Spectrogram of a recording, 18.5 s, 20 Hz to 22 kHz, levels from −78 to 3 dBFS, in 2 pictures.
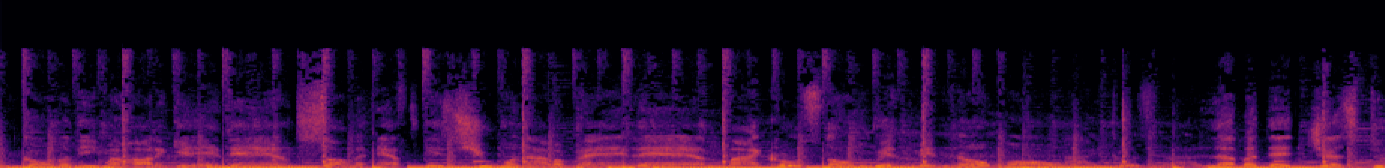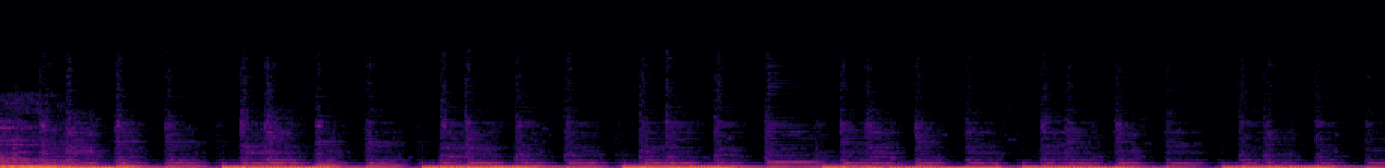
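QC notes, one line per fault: No faults heard anywhere in this clip.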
